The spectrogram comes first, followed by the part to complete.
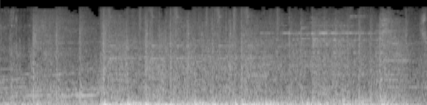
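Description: Trailer music over a roof-mounted minigun: a rising whine in the first second, then rapid, continuous, loud fire with booming low end from about a second in.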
